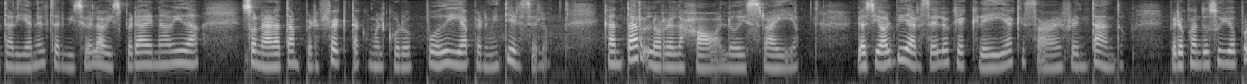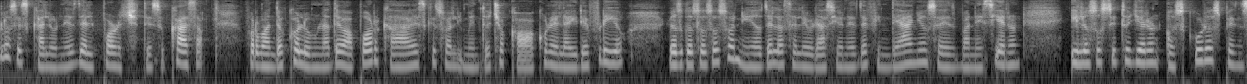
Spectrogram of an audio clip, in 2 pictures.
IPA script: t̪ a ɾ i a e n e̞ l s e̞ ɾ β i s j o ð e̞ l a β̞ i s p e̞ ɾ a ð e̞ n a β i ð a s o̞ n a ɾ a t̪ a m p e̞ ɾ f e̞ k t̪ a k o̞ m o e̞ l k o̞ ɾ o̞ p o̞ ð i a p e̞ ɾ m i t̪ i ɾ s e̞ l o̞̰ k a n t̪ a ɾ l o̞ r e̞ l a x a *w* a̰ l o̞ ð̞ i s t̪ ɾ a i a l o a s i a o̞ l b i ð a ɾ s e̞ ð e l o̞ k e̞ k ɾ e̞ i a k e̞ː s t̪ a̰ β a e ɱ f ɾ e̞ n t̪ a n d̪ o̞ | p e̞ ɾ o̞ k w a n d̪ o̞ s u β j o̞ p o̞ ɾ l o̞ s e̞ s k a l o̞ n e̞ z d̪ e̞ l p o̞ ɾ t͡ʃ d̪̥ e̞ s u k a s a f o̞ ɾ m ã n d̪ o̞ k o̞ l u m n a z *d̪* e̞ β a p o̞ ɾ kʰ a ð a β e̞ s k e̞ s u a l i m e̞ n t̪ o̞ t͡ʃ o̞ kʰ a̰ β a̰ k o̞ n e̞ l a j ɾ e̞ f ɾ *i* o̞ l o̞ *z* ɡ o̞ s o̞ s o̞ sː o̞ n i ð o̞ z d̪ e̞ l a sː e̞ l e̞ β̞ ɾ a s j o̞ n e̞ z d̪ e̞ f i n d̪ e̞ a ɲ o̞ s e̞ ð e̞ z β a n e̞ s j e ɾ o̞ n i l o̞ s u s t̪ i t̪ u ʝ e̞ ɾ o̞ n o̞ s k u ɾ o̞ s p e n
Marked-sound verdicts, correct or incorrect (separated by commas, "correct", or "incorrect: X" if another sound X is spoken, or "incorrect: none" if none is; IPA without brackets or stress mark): incorrect: β, correct, correct, correct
